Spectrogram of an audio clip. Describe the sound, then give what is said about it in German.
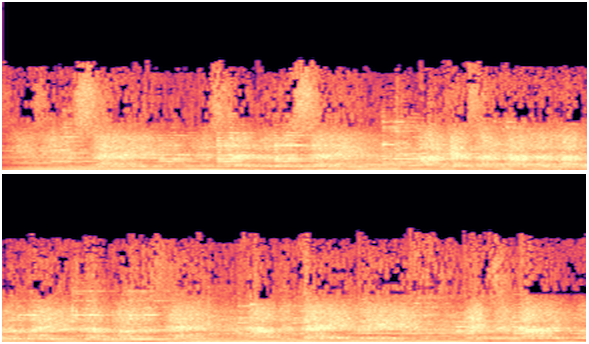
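Tens of thousands of festival-goers at a Saturday festival sing along as loudly as possible over music after the singer's voice partly fails, the massed voices blending into sustained, wavering pitches with a steady beat underneath, staying full and loud for the whole stretch. “Er bittet daraufhin das Publikum so laut wie möglich mitzusingen.”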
